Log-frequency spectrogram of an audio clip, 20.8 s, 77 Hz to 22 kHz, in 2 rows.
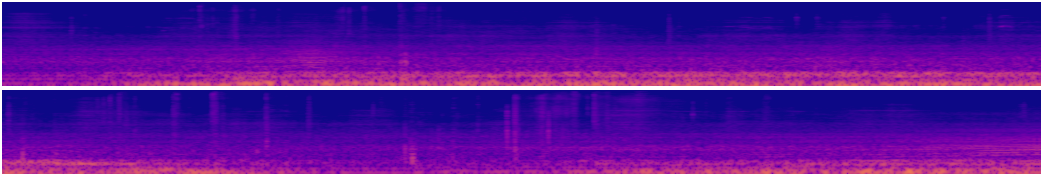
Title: Bmw 320d n47 Strange noise from 1500-2000 rpm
